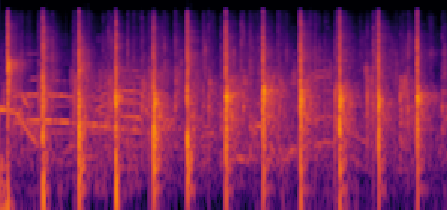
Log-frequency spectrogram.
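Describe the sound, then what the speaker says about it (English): A few people clapping in a room, about a dozen sharp, evenly spaced claps with a ringing echo, close and fairly loud. "Round of applause for yourselves."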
